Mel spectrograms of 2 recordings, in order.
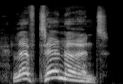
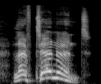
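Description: First: Loud desperate call; shouting. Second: Loud call across a hall; shouting. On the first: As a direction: shout it again, more urgent. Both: A narrator's reading. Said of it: "shouted Pavel from across the hall".

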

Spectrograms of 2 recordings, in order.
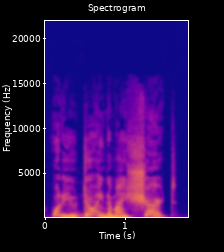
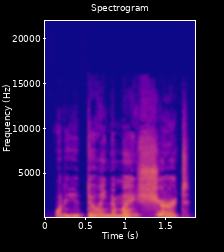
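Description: First: Put-on high child voice, louder and insisting; a little girl pressing her question; insistent child. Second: Put-on small high whimpering child voice; a little girl upset over her shirt. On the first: Emma repeats it louder to Teresa, insistent. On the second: Emma whimpers at Teresa over her shirt. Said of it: "Emma whimpered".

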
